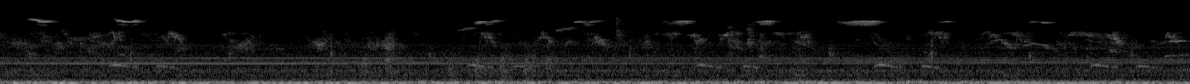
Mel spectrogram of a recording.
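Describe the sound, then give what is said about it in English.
Many small birds chirp and tweet repeatedly outdoors, a steady layer of high calls over a constant low rumble of background noise, with no talking. “There's a couple of doves that are in front of me, and they were just loving on each other, cooing neck to neck.”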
